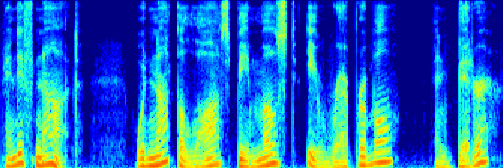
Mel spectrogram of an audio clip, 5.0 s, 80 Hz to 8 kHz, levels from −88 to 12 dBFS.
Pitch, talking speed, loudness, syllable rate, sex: 130 Hz, 145 wpm, -16 LUFS, 4.3 syllables/s, male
